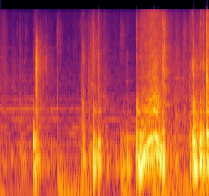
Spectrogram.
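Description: Scissor blade dragged along cardboard, scoring a fold line into a corrugated shipping box, under background music that grows louder in the second half.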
